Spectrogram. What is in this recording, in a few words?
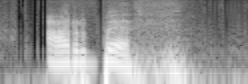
"arbeth", welsh pronouciations; Wales/welsh names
